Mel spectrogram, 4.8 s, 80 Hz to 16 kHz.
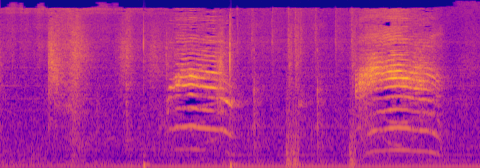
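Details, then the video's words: Female Siamese cat, aged 12, calling for love: two loud, strained meows about two seconds apart, each rising then dropping in pitch, with a faint earlier cry, soft knocks and a low background hum. "Loud Siamese Cat - Part 2 - Sienna is looking for love"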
